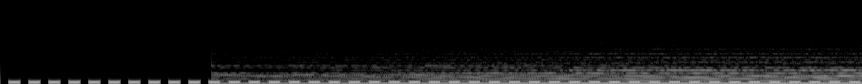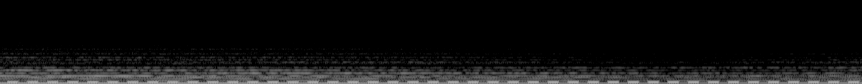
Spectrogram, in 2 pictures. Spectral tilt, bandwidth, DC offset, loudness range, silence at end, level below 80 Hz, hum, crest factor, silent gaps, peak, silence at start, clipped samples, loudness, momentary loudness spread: -12.5 dB/octave; 2.3 kHz; under 0.1%; 1 LU; 0 s; -36 dBFS; none; 10 dB; 1.62-1.68 s, 1.80-1.88 s, 2.00-2.08 s; -18 dBFS; 0.1 s; under 0.1%; -31 LUFS; 1 LU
